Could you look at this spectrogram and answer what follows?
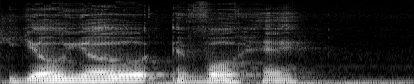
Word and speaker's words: Io: begin circling around it clockwise direction while chanting Io. Pronounce oh pronounce yo-yo.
